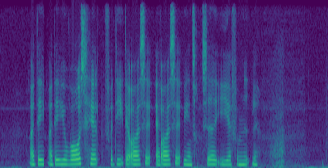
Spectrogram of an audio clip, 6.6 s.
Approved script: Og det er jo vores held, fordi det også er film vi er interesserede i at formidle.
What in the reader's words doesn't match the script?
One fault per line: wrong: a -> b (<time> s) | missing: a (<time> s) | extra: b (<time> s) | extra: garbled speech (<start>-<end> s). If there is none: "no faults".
extra: og det (0.9 s)
wrong: film -> også (3.2 s)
